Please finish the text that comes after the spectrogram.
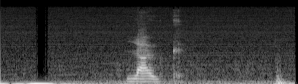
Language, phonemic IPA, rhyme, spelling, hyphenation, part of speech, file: Dutch, /lœy̯k/, -œy̯k, luik, luik, noun / verb, Nl-luik.ogg
- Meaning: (noun) 1. hatch 2. shutter 3. panel, as in a triptych 4. first-rank section, part (of few), e.g. chapter of a plan; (verb) inflection of luiken: first-person singular present indicative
